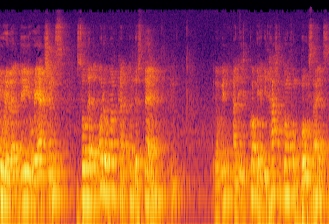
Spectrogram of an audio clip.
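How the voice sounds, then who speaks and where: A man speaks with a high pitch. Noticeable background noise and audible room echo surround him. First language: French. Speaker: activist and musician. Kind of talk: panel discussion. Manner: halting, hesitant.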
